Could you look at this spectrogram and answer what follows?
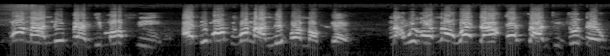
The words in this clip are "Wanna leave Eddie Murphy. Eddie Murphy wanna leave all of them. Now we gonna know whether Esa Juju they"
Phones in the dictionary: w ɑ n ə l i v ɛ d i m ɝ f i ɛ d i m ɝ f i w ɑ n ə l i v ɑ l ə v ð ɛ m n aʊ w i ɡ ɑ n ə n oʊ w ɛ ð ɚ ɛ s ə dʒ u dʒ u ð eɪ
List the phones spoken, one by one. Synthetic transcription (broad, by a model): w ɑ n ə l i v ɛ d i m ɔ f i ɛ d i m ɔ f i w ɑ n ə l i b ɑ l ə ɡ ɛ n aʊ w i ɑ l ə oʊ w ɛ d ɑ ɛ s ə dʒ u dʒ u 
